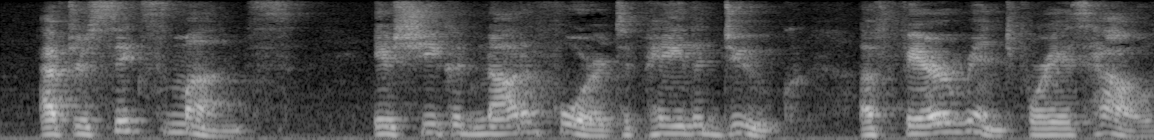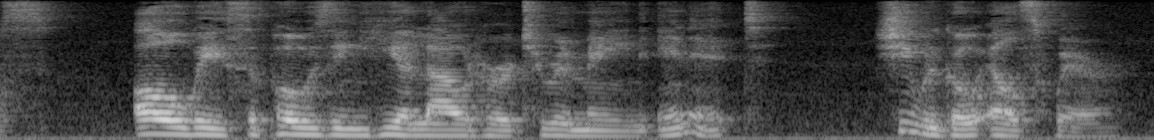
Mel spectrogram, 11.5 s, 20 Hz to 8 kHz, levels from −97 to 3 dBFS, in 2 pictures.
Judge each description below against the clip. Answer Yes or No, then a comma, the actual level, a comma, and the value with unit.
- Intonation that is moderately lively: Yes, average, 4.3 semitones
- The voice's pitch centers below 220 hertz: Yes, medium, 140 Hz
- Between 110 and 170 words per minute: Yes, average, 160 wpm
